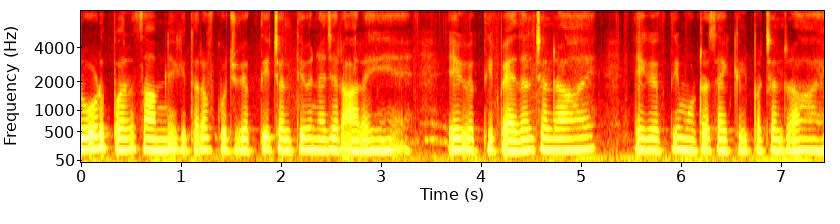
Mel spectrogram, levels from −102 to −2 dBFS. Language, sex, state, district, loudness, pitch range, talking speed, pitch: Hindi, female, Bihar, Patna, -17 LUFS, 175-190 Hz, 210 wpm, 185 Hz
